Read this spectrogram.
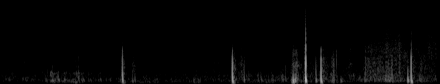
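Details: Stomach growling from a hungry person who had not eaten for 6 hours: quiet gurgles and a few sharp squelching pops over a faint background.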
